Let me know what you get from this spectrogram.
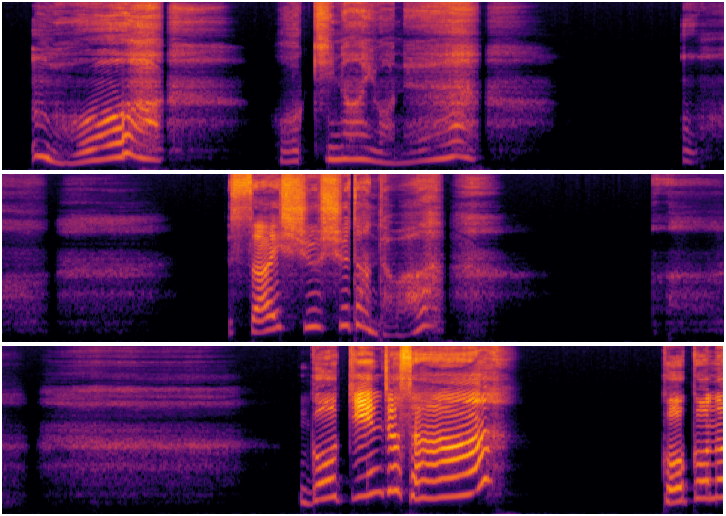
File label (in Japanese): システムボイス めざましボイス; 輝夜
